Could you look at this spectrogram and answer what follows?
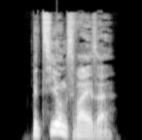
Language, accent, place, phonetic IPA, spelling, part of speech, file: German, Germany, Berlin, [bɛˈt͡siː.ʊŋsˌvaɪ̯.zə], bzw., adverb, De-bzw..ogg
- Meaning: abbreviation of beziehungsweise: 1. or; also 2. or rather; more precisely; i.e 3. and…respectively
